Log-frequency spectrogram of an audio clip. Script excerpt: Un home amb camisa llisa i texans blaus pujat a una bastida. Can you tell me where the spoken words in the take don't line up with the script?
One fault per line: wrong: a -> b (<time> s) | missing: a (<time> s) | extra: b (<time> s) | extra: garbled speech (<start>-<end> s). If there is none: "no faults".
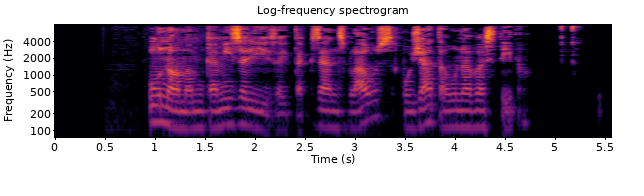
no faults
